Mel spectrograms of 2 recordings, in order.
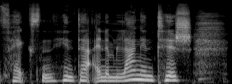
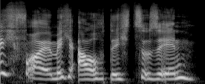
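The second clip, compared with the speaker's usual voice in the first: high, huffy sarcastic croak; offended croak; 7 semitones higher, 3 dB louder than usual. A narrator's reading. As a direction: sound hurt and sarcastic. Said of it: "krächzte die Rabenhexe beleidigt".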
